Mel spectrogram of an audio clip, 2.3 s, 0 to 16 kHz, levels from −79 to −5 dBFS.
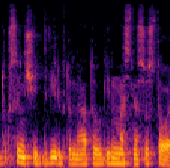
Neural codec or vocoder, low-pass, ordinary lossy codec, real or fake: vocoder, 44.1 kHz, 128 mel bands every 512 samples, BigVGAN v2; 14.4 kHz; AAC, 48 kbps; fake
